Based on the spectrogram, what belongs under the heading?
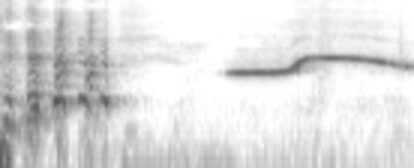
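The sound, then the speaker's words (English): A short burst of voice gives way to a person whistling, trying to imitate a TV show theme: a clear, steady tone that holds and then slides upward to a higher pitch, fairly loud. “Was that the whistle? Yeah, do the whistle.”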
